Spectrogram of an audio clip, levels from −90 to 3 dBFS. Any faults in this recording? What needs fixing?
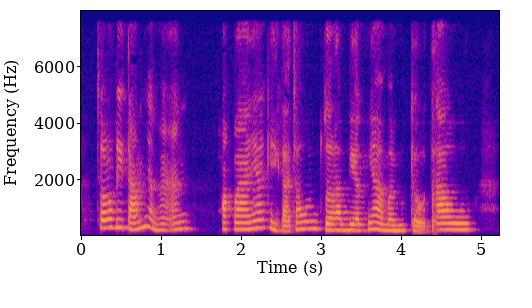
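Echo leak at the very start, from 0.0 to 0.14 s: a very faint copy of the speech returns about 212 ms after the original. The likely cause is a far-end loudspeaker whose echo canceller let some of its microphone pickup through. Unlike room reverberation, which smears each sound continuously, this is a distinct, separated repeat at one fixed delay. To prevent it, the far end should use a headset or a better-converged echo canceller.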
